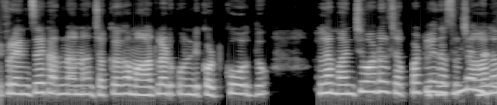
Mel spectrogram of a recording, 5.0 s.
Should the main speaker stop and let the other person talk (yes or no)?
yes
